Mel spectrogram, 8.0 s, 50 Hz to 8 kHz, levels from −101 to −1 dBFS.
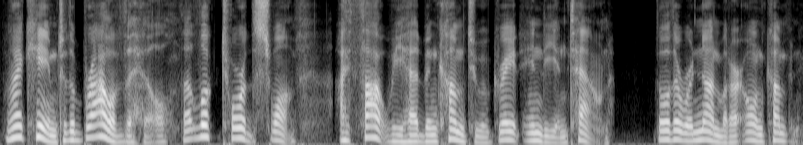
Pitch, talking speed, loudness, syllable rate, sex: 155 Hz, 245 wpm, -19 LUFS, 4.4 syllables/s, male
